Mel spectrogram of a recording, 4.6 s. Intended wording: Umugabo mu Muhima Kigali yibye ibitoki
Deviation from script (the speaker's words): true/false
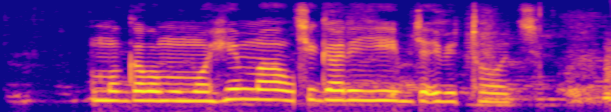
false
